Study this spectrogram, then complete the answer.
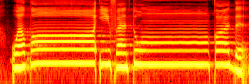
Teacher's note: Karena ada tanwin dhammah yang bertemu dengan huruf qaf. Maka tanwin dhammahnya ini dibunyikan samar-samar, siap-siap mau bilang qaf disertai dengungan. Dan dengungnya besar ya, bunyi ang banget karena mau bilang qaf. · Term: ikhfa hakiki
